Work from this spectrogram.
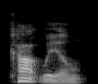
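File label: "cartwheel", Australian English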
